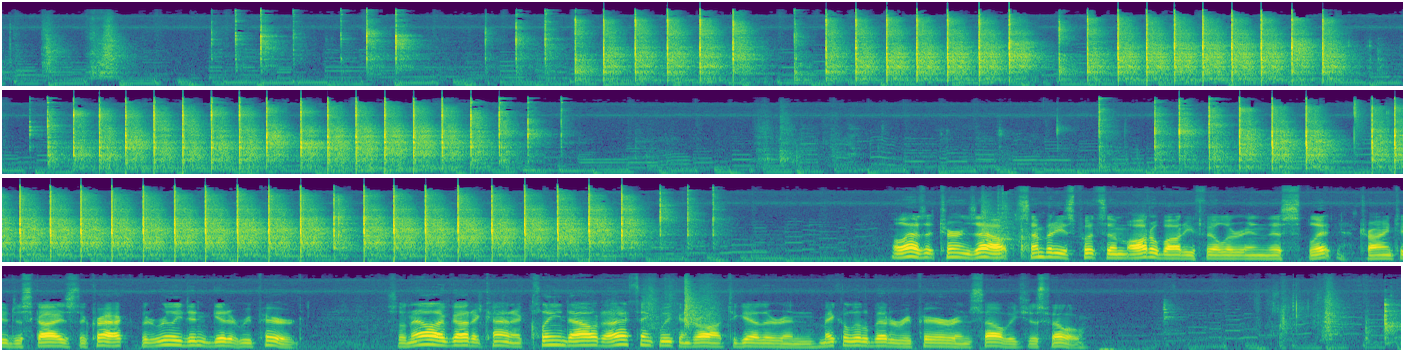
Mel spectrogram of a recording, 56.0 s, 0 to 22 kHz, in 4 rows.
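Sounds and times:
hammer tapping on chisel: 2.1s - 4.2s, 4.8s - 19.8s, 24.0s - 35.3s, 55.7s - 56.0s.

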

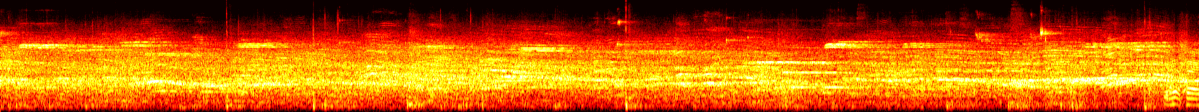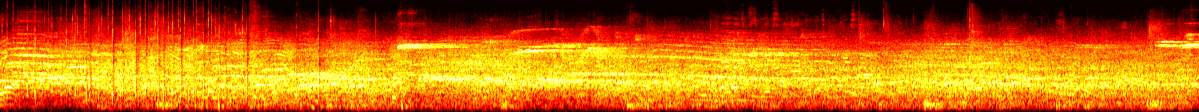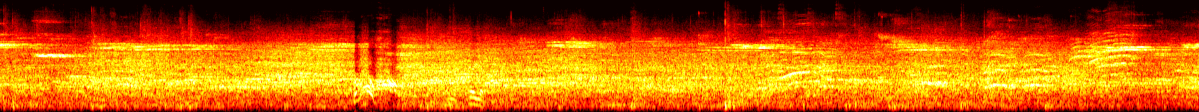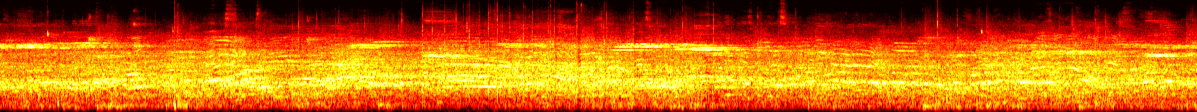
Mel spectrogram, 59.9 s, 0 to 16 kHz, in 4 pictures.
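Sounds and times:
volleyballs hit and bouncing: 3.8s - 4.4s, 14.2s - 20.1s
overlapping voices: 34.3s - 36.2s.

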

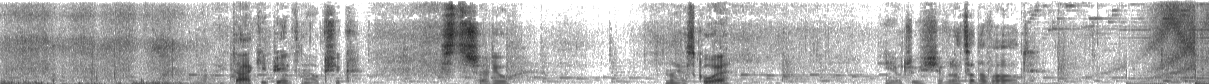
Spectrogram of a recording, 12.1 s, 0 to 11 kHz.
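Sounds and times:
wind buffeting microphone: 0.0s - 2.2s.

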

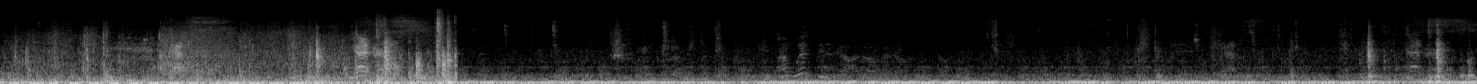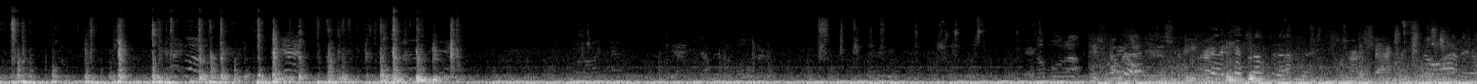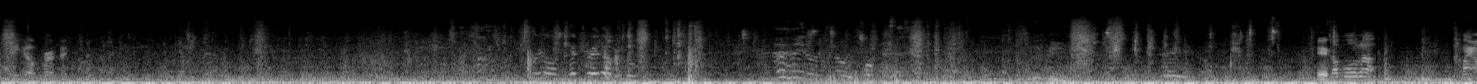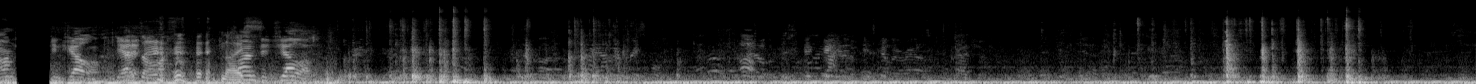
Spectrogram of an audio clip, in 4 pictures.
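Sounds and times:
boat engine running: 0.0s - 59.0s
clattering knocks: 47.7s - 50.7s.

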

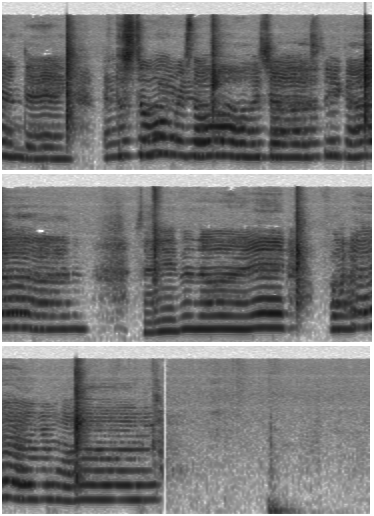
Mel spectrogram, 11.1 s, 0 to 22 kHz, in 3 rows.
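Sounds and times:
girls singing: 0.0s - 9.1s
hand claps: 0.6s - 0.9s, 2.0s - 2.3s, 3.6s - 3.8s, 5.2s - 5.4s, 6.6s - 6.8s, 8.1s - 8.4s.

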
